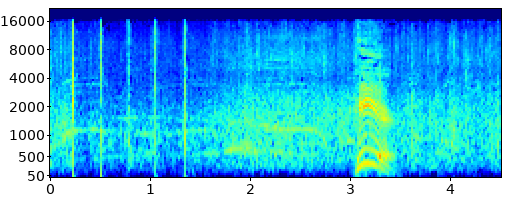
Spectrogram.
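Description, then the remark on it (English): Five sharp, evenly spaced hand claps from an audience clapping in unison, followed by a quiet pause and a brief, rising-and-falling vocal exclamation. “Can I get everybody in this house to just do at least a couple of hand claps with me right now?”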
